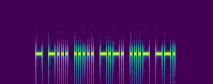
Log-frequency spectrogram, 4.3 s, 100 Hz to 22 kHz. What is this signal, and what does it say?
Morse code, heard as a keyed tone, about 28 wpm, 700 Hz. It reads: TB5CVG
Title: DXCC-100 Call Signs - 6 Characters - 28wpm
